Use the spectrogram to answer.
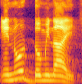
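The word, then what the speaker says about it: Anno Domini: ठीक है, इसको जो इसका प्रोनाउंसिएशन है एनो डोमिनाई, ANNODOMINI।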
